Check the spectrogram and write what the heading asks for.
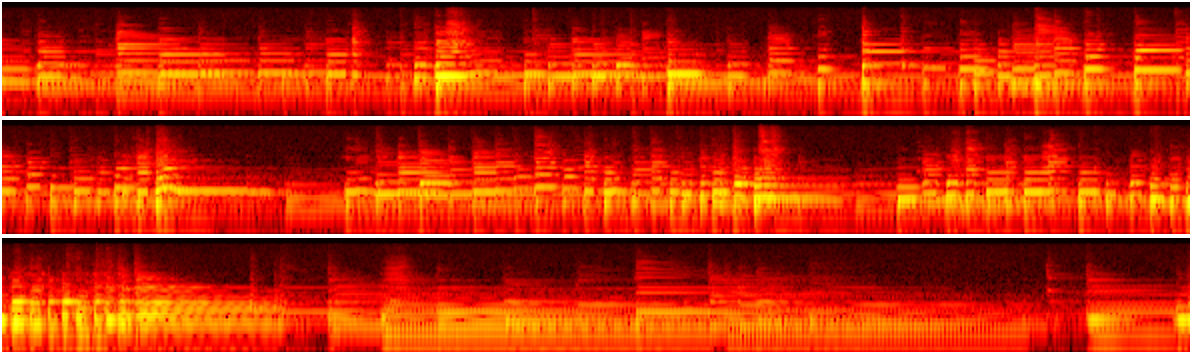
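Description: Acoustic guitar playing an oriental-style melody: quick plucked runs, a falling run about two thirds of the way through, then held notes left to ring and slowly fade near the end.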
